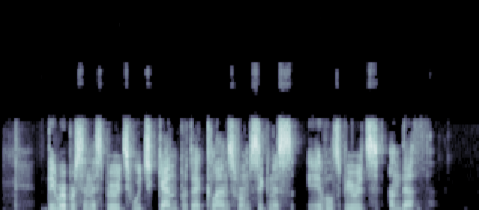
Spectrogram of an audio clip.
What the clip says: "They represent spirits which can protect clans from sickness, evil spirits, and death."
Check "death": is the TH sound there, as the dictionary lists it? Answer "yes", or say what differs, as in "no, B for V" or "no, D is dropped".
yes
